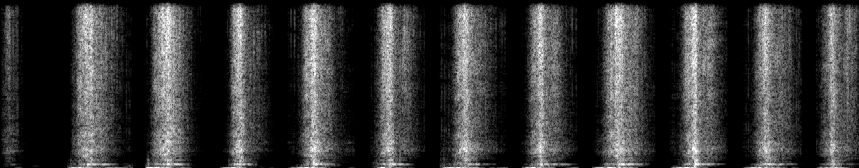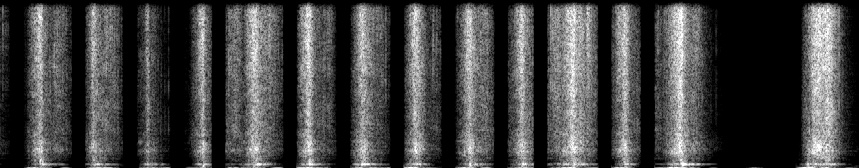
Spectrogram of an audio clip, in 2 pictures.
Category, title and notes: Sound effects > Objects / House appliances
Some rice being shook in a plastic container, originally used as a base for the sound of a locomotive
